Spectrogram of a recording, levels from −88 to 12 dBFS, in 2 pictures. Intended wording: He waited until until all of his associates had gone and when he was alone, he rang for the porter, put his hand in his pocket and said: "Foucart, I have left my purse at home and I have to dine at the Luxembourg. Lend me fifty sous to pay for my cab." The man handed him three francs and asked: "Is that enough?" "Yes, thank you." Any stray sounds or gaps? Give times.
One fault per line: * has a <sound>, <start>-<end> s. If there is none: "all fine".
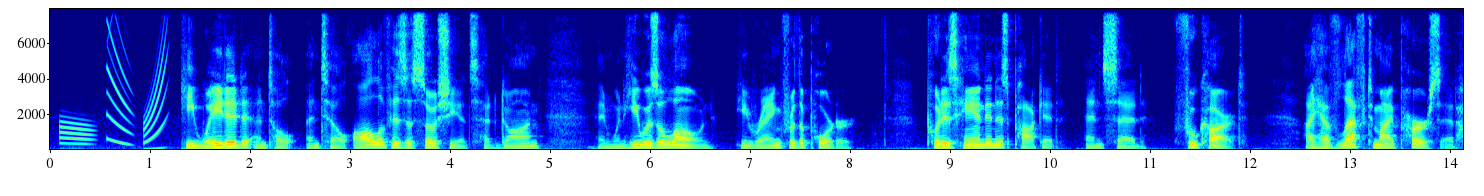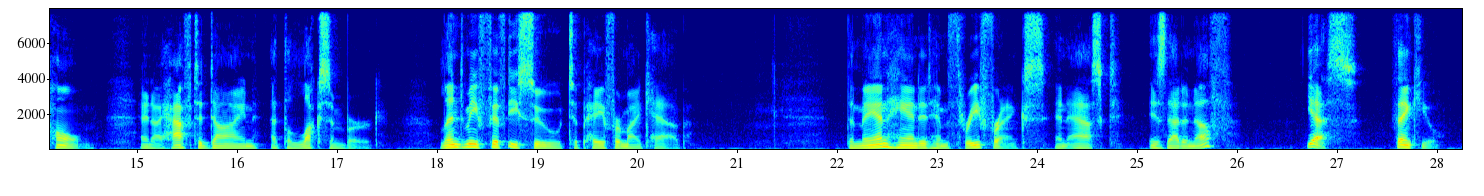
* has a chirp, 0.1-1.2 s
